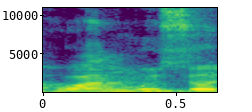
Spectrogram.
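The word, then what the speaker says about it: Juan Musso: Juan, is it Dan or Juan Musu? According to Spanish pronunciation of the name, uh Juan Muso, the goalkeeper of Atletico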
